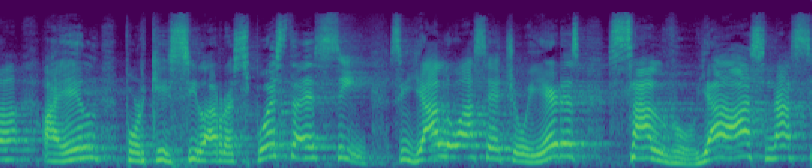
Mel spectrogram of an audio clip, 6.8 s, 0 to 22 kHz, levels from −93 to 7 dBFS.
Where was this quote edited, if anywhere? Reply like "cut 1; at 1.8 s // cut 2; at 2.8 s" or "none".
none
